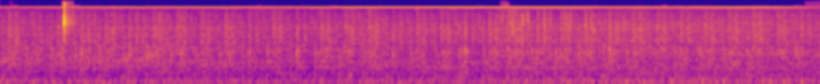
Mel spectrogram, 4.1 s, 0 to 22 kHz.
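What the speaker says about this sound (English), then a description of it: "Red Belly Ford, that's the old Ford 8N or 9N, real popular for pulling a wagon like you see here." An old Ford 8N or 9N tractor, a Red Belly Ford used for pulling a wagon, idles with a steady low chugging rumble throughout.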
